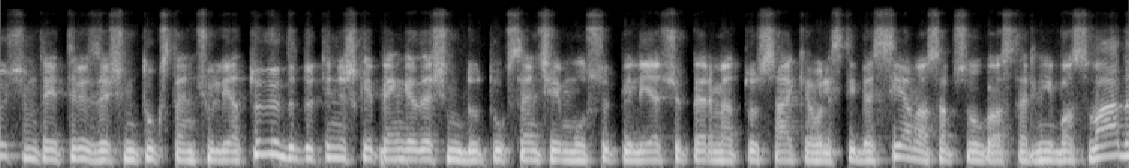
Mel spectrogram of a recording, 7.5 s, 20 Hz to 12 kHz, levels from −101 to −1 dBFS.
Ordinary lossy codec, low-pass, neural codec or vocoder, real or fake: Opus, 16 kbps; 7.2 kHz; none; real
